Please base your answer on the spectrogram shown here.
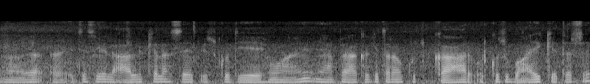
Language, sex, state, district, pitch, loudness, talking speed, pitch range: Hindi, male, Delhi, New Delhi, 110 Hz, -22 LUFS, 185 wpm, 105-115 Hz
